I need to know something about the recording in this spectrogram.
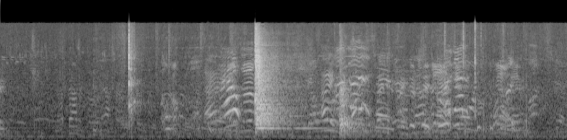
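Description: A slowpitch softball bat hits the ball with a single sharp crack about two seconds in. Players' voices follow, shouting and calling out, with a loud burst of noise close to the microphone shortly after the hit.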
